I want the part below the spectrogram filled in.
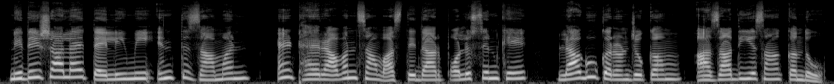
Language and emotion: Sindhi, neutral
